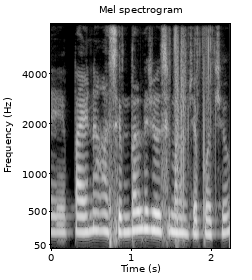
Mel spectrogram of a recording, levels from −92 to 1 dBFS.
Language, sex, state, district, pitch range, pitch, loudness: Telugu, female, Telangana, Nalgonda, 195-235 Hz, 215 Hz, -14 LUFS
